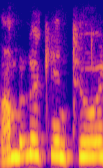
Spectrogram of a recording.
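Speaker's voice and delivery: high-pitched, mocking, hesitant voice. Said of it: "she was like".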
